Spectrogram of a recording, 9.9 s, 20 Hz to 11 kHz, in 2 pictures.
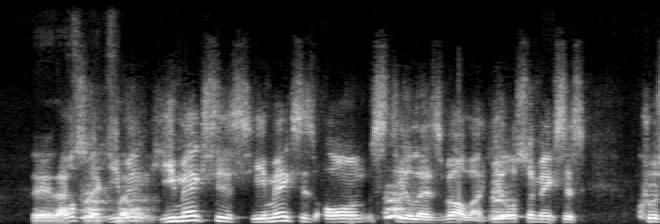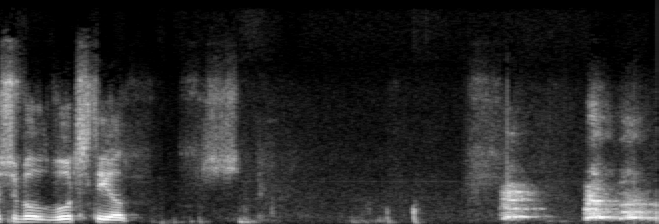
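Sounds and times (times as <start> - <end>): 
speech: 0.3 - 6.0, 6.7 - 7.0
dog barking: 0.6 - 1.2, 2.9 - 4.0, 8.7 - 9.8.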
